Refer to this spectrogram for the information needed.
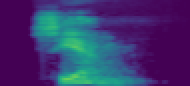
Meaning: Siam (former name of Thailand: a country in Southeast Asia)
- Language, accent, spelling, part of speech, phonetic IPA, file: Catalan, Valencia, Siam, proper noun, [siˈam], LL-Q7026 (cat)-Siam.wav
